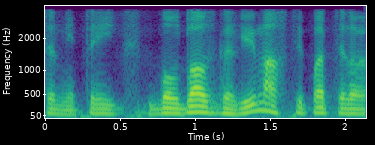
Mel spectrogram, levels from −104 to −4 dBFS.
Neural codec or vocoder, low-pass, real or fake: codec, 16 kHz, 0.5 kbps, FreqCodec, larger model; 3.6 kHz; fake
